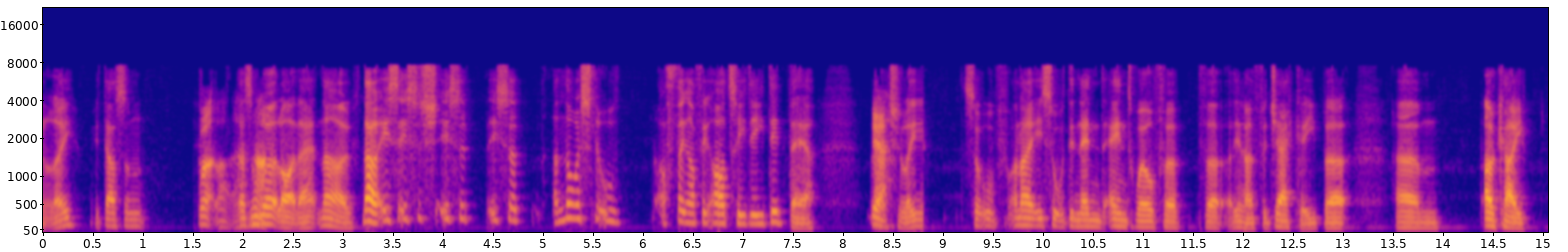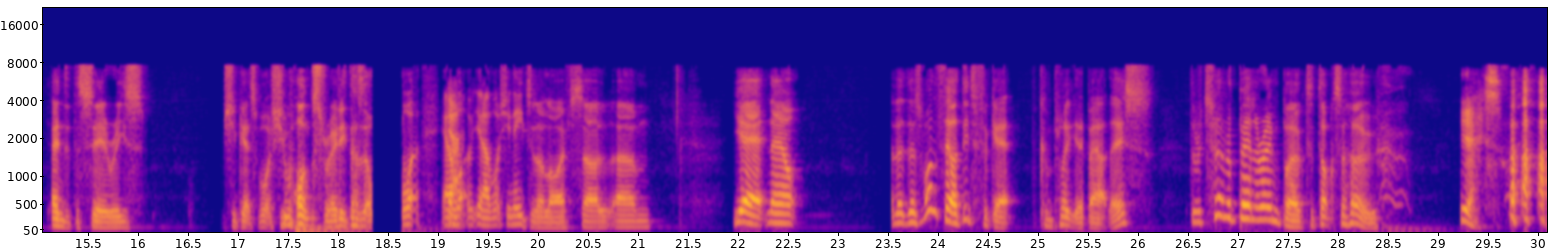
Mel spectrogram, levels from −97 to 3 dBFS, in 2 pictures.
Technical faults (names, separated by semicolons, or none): concealed Bluetooth headset packet loss; playback stall; catch-up at higher speed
